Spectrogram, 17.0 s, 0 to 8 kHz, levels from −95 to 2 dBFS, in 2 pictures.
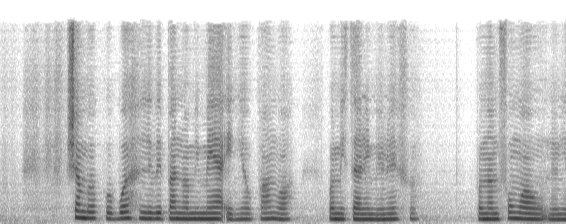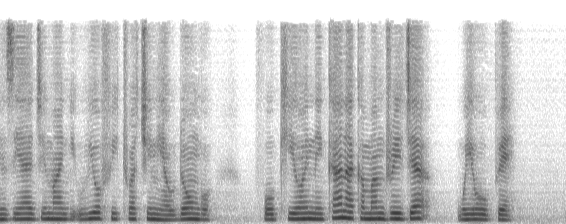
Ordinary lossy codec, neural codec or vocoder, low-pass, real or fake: MP3, 48 kbps; codec, 16 kHz, 0.2 kbps, FocalCodec; 7.2 kHz; fake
